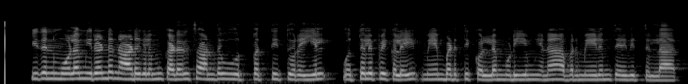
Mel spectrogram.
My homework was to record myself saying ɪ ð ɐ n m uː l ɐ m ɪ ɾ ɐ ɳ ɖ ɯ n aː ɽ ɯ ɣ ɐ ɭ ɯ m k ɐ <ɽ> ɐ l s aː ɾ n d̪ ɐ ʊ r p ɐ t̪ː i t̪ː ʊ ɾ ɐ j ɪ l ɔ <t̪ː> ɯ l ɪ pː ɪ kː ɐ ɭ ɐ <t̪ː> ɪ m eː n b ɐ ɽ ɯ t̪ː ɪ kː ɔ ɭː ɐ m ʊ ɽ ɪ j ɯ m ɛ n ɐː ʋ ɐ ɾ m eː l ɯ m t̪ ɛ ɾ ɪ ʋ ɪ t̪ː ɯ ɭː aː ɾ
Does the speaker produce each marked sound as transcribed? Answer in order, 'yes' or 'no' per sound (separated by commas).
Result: yes, yes, no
